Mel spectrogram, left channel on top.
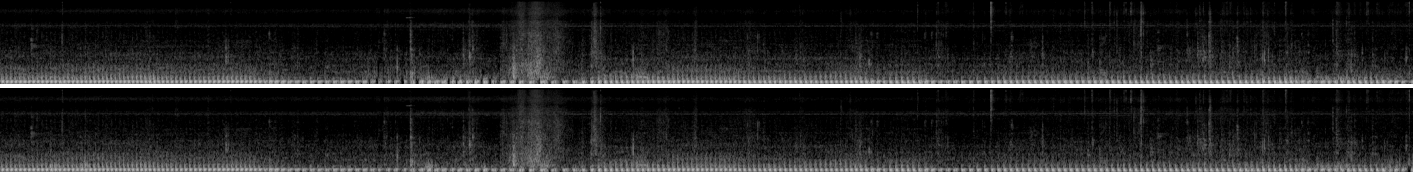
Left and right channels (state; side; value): normal; both; correlation 0.95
